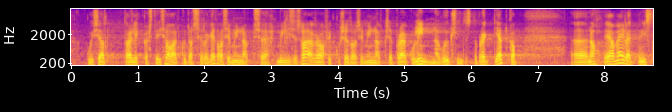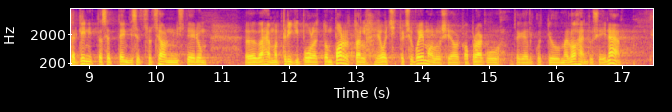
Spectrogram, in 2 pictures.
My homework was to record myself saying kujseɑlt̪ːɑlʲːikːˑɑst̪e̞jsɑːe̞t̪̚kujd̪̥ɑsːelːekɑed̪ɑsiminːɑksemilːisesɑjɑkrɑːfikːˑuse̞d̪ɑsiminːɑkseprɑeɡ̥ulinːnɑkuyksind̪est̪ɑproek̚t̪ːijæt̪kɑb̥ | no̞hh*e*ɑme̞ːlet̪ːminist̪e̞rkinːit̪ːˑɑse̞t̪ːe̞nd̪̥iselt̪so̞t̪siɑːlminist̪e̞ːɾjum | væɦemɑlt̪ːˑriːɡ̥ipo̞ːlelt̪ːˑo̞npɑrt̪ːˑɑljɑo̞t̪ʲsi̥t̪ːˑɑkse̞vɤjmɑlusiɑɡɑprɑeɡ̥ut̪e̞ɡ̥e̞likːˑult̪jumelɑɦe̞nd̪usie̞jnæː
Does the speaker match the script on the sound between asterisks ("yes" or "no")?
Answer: yes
